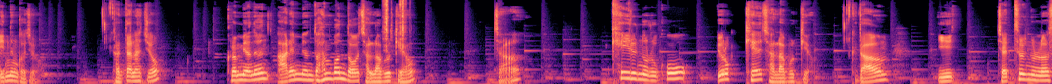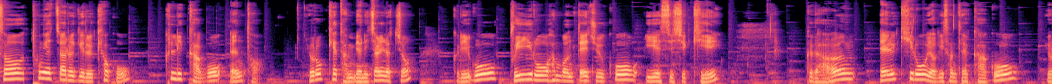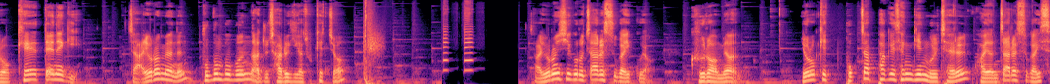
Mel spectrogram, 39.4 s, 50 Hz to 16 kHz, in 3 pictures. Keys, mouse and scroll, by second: 0.9 middle drag, 1.6 click, 2.0-2.7 drag, 2.7 middle drag, 2.9 shift+middle click, 3.5-3.8 middle drag, 4.5 middle click, 7.7 k, 16.4-18.4 middle drag, 19.5 v, 21.2 Escape, 24.2 l, 25.9 g, 27.2-27.6 middle drag, 27.8 click, 28.2-29.8 drag, 30.3-30.6 shift+middle drag, 32.7-33.5 middle drag, 34.7 shift+drag, 35.9 Tab, 36.3 click, 37.2 middle click, 37.9 shift+click.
